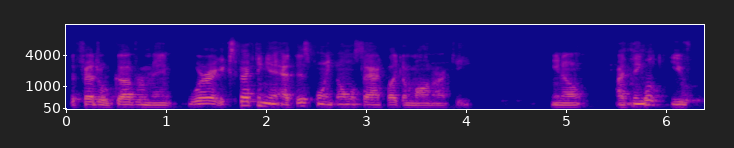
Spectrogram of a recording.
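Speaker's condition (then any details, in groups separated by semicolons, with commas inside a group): No condition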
